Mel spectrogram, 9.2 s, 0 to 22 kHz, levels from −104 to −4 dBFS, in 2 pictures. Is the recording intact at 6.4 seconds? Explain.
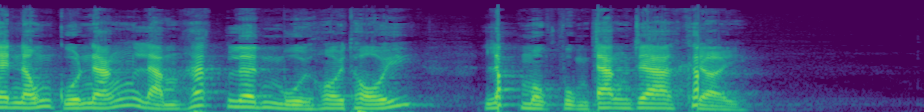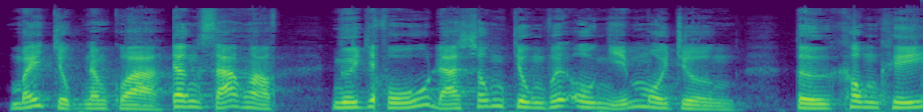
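No. From 5.5 to 6.5 s, chunks play out of order. One 500 ms speech chunk arrives late, after its successor, so the speech sounds jumbled.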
